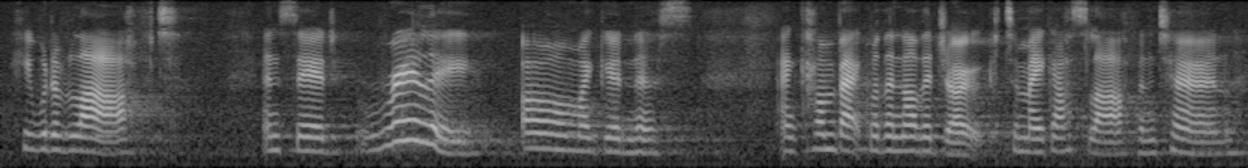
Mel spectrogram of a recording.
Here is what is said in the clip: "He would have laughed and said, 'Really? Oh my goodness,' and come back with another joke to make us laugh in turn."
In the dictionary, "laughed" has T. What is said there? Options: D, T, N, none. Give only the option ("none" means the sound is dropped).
T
